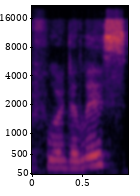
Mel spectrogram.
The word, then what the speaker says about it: fleur de lis: This is the fleur de lis, and that's how you pronounce it, because I researched it and people have told me 1,000 times that's how you pronounce it.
